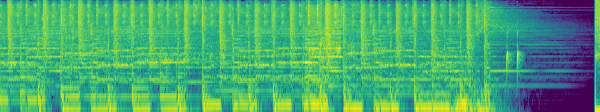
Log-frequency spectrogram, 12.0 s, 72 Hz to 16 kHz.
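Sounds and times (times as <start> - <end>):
jingle music with a beat: 0.0 - 10.7.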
